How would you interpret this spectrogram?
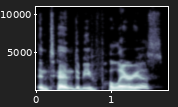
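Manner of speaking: high, laughing words; real laughter, high-pitched; talking through laughter. Real, not acted. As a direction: keep laughing as you talk. Laughing while telling story.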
